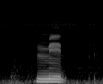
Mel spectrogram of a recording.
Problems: constant background noise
